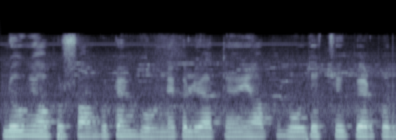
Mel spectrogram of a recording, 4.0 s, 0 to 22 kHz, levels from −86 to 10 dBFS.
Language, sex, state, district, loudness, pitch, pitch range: Hindi, male, Haryana, Rohtak, -17 LUFS, 135 Hz, 130-140 Hz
